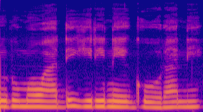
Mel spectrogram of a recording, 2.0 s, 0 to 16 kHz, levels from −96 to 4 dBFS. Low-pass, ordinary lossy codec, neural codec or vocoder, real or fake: 14.4 kHz; none; none; real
